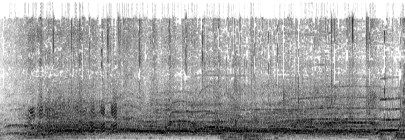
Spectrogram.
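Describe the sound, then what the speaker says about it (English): A convention panel audience cheers, shouts and laughs in a dense, loud, continuous crowd roar with overlapping excited voices. "The crowd is very unruly."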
